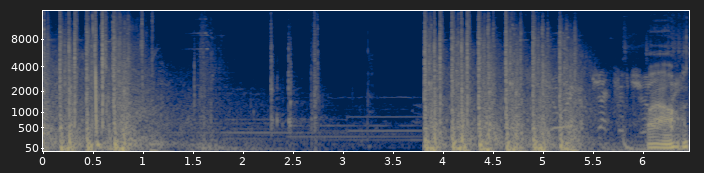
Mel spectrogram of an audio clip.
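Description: Rapid gunfire from a KVD Enforcer in the video game Call of Duty: Modern Warfare III crackles in dense bursts, dropping to a quieter lull before the shooting resumes loudly, with game sounds mixed in.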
